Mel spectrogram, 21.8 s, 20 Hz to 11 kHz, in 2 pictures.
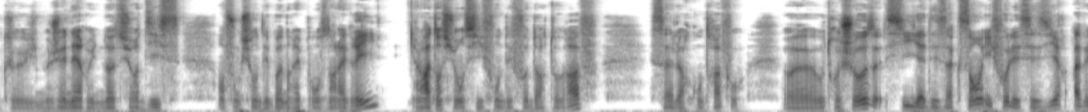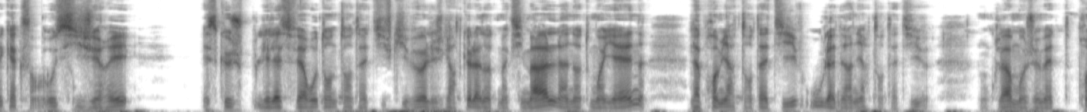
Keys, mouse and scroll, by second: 11.3 click, 21.5 click.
